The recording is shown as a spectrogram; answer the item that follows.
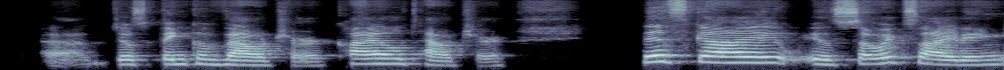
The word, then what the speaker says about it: Toucher: guest is Kyle coucher rhymes with voucher just in case you wondered if you see it voucher just think of voucher Kyle toucher this guy is so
